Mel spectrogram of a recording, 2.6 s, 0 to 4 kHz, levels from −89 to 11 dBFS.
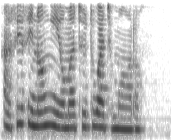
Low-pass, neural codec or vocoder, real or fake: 3.6 kHz; none; real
